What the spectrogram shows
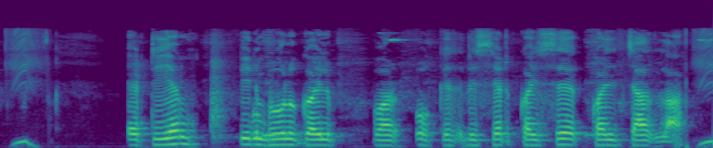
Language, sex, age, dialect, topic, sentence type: Bhojpuri, male, 18-24, Southern / Standard, banking, question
